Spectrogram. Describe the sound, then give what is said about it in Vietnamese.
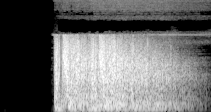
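A deep, muffled explosion from a glowing fist strike bursting against empty space in a fantasy battle. One sudden heavy boom is followed by a dense rumbling tail that slowly fades over about a second and a half. “Hư không vang lên một hồi tiếng nổ trầm đục không dứt.”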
